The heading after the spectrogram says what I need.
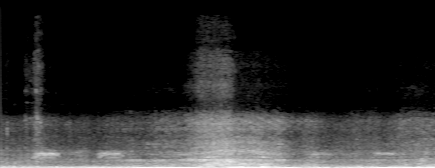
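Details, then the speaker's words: Nissan Micra petrol, automatic, complaint of crank-no-start and no rev pickup, after fuel pump assembly replacement; check light on, fuel low; engine picks up cleanly on blips and settles without stumble, misfire or knock; normal revving. "Race वगैरह भी बराबर हो रही है"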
